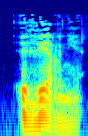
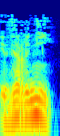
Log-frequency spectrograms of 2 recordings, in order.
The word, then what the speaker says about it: Верни: А почему вы делаете ударение «Верни», а не «Верни», как ее большинство людей произносят? – Ну, потому что я привык говорить «Пикассо», а не «Пикассо». Только по этой причине. Или я говорю там «Поль Маккартни», а не «Пол Маккартни». Во-первых, это, конечно, языковая привычка.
